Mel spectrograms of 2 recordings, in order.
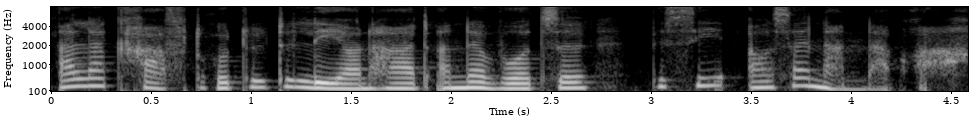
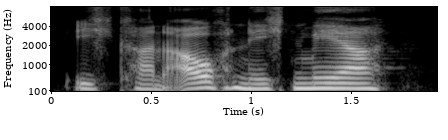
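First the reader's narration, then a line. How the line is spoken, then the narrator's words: Breathless groan. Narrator (German): stöhnte Graf Eberhard und blieb atemlos stehen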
